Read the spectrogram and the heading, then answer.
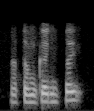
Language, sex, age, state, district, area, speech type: Kashmiri, male, 18-30, Jammu and Kashmir, Shopian, rural, conversation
